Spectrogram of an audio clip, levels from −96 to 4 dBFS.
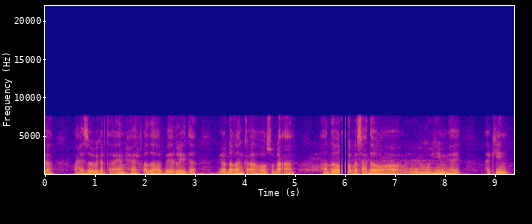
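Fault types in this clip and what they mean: Packet loss on an ADPCM call: 100 ms of hard-edged silent holes over 5.90–6.12 s, longest 40 ms, seen as flat waveform gaps and blank spectrogram stripes.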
